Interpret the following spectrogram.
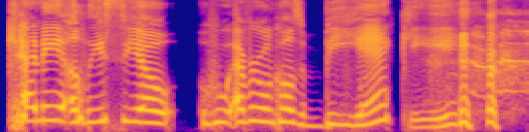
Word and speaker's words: Bianchi: And then meanwhile, we meet his cousin, Kenny Alicio, who everyone calls Bianchi. How do you say it? It's Bianchi. It's Bianchi. That's how you said Yeah, it. Bianchi, exactly.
